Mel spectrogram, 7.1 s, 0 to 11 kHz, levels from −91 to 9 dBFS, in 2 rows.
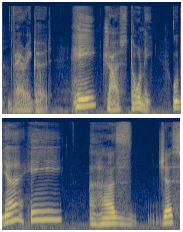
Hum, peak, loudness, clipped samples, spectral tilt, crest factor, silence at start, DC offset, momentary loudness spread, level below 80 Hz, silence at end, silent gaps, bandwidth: none; 0 dBFS; -17 LUFS; under 0.1%; -6 dB/octave; 18 dB; 0.1 s; under 0.1%; 16 LU; -38 dBFS; 0 s; none; 10 kHz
